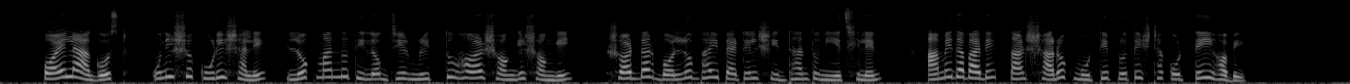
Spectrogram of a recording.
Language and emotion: Bengali, neutral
